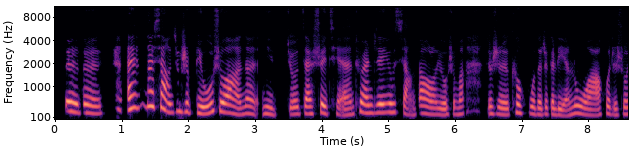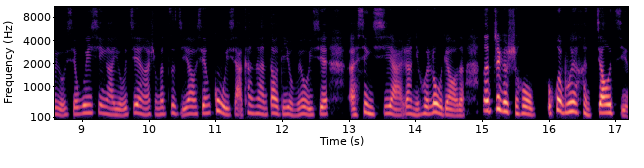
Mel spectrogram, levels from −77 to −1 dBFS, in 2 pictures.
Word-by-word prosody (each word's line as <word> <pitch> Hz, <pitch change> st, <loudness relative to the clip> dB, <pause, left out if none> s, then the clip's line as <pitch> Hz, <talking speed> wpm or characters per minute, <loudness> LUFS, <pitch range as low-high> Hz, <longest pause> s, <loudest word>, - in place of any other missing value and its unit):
对 270 Hz, -3 st, +5 dB
对。 220 Hz, -3 st, -1 dB, 0.3 s
诶， 330 Hz, -, +6 dB, 0.2 s
那 430 Hz, 0 st, +5 dB
像 365 Hz, -, +2 dB
就 275 Hz, +2 st, -7 dB
是 265 Hz, 0 st, -2 dB
比 225 Hz, -2 st, -5 dB
如 210 Hz, +5 st, +3 dB
说 275 Hz, -3 st, +2 dB
啊， 205 Hz, -6 st, +1 dB
那， 205 Hz, -1 st, -3 dB
你 200 Hz, -3 st, -5 dB, 0.2 s
就 190 Hz, -, -4 dB
是 200 Hz, -, -3 dB
在 205 Hz, 0 st, -1 dB
睡 230 Hz, +2 st, +1 dB
前 190 Hz, -3 st, -5 dB
突 275 Hz, -, -2 dB
然 230 Hz, -2 st, +1 dB
之 235 Hz, -, -7 dB
间 245 Hz, 0 st, +4 dB
又 250 Hz, 0 st, 0 dB
想 255 Hz, -8 st, -7 dB
到 215 Hz, -1 st, 0 dB
了 185 Hz, -1 st, -3 dB
有 175 Hz, -1 st, -2 dB
什 190 Hz, 0 st, -11 dB
么 200 Hz, +1 st, -6 dB, 0.3 s
就 210 Hz, -, -5 dB
是 190 Hz, -3 st, -3 dB
客 240 Hz, +2 st, -2 dB
户 210 Hz, -2 st, -6 dB
的 185 Hz, -1 st, -3 dB
这 195 Hz, +1 st, -7 dB
个 190 Hz, -, -2 dB
联 165 Hz, -1 st, -5 dB
络 210 Hz, -4 st, -1 dB
啊， 165 Hz, -, -2 dB
或 210 Hz, +2 st, -5 dB
者 170 Hz, -, -8 dB
说 195 Hz, +2 st, -6 dB
有 170 Hz, -3 st, -5 dB
一 -, -, -11 dB
些 190 Hz, +1 st, -7 dB
微 230 Hz, +3 st, -1 dB
信 235 Hz, -3 st, -6 dB
啊、 180 Hz, -, -5 dB
邮 170 Hz, 0 st, -4 dB
件 215 Hz, +2 st, 0 dB
啊 180 Hz, -, -6 dB
什 190 Hz, -, -14 dB
么， 195 Hz, -, -5 dB
自 225 Hz, +1 st, -6 dB
己 185 Hz, -, -12 dB
要 205 Hz, +1 st, -1 dB
先 225 Hz, +3 st, -3 dB
顾 280 Hz, -3 st, +2 dB
一 180 Hz, -, -3 dB
下， 180 Hz, -, -6 dB
看 230 Hz, -3 st, -7 dB
看 200 Hz, -4 st, -5 dB
到 220 Hz, 0 st, +1 dB
底 195 Hz, 0 st, -8 dB
有 195 Hz, -2 st, -3 dB
没 175 Hz, -, -7 dB
有 200 Hz, -3 st, -1 dB
一 -, -, -5 dB
些， 195 Hz, +2 st, -1 dB, 0.3 s
呃， 175 Hz, -, -1 dB
信 210 Hz, +3 st, -1 dB
息 215 Hz, +3 st, -2 dB
啊， 170 Hz, -4 st, -2 dB
让 210 Hz, -3 st, -2 dB
你 170 Hz, -, -5 dB
会 205 Hz, +2 st, -1 dB
漏 250 Hz, +1 st, +8 dB
掉 170 Hz, -5 st, -1 dB
的。 155 Hz, 0 st, -3 dB, 0.2 s
那 295 Hz, 0 st, +10 dB
这 345 Hz, +5 st, +7 dB
个 275 Hz, -, +9 dB
时 245 Hz, -4 st, -2 dB
候 200 Hz, -4 st, +2 dB, 0.2 s
会 305 Hz, -3 st, +6 dB
不 245 Hz, -, -2 dB
会 275 Hz, 0 st, +7 dB
很 225 Hz, -7 st, -4 dB
焦 240 Hz, -1 st, +8 dB
急 225 Hz, -9 st, -5 dB
呢， -, -, -10 dB
210 Hz, 315 characters per minute, -24 LUFS, 185-235 Hz, 0.3 s, 那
